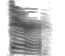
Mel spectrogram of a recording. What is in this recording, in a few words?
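"thur", British English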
